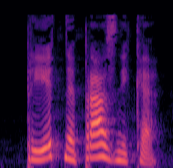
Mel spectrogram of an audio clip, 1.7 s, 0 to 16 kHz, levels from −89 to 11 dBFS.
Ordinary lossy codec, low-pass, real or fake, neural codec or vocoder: MP3, 48 kbps; 14.4 kHz; real; none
